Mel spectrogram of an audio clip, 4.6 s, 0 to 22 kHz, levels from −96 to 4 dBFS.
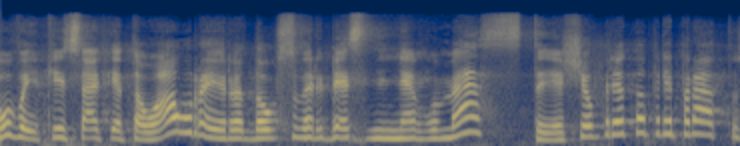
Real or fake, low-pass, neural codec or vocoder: fake; 14.4 kHz; autoencoder, 48 kHz, 32 numbers a frame, DAC-VAE, trained on Japanese speech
